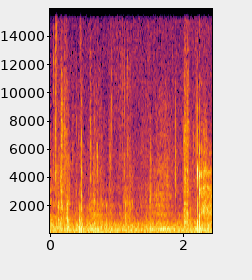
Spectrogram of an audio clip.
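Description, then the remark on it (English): Scissors snip through a plastic bag, cutting it open a little more, giving a steady run of crisp crinkling and small crunchy clicks for a couple of seconds, fairly quiet, with no talking. “And what I'm going to do, hang on, I'm going to cut this bag open a little bit more with the scissors.”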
